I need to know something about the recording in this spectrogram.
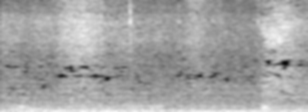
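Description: Steady noise of heavy rain, with cars driving on a water-covered road and a brief brighter hiss about half a second in.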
